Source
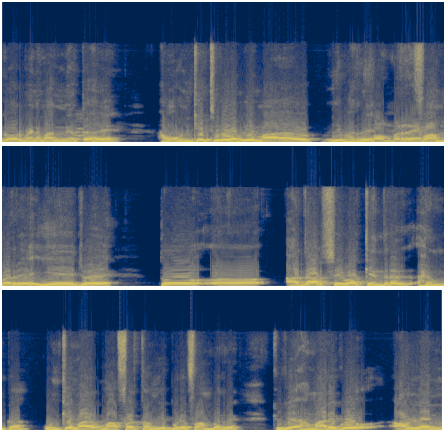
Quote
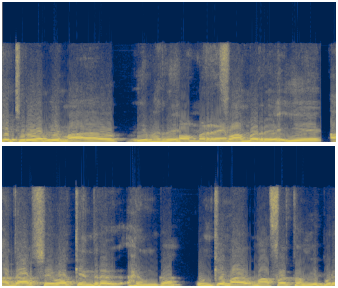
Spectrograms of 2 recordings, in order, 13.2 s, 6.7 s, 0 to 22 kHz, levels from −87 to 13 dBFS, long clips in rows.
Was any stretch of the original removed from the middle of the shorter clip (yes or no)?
yes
